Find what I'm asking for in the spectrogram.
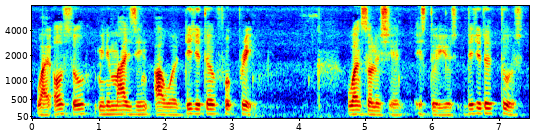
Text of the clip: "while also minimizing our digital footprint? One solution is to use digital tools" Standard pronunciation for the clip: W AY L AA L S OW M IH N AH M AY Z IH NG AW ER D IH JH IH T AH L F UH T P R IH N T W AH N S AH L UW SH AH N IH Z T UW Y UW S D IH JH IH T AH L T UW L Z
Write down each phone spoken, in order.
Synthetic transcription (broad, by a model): W AY L AA L S OW M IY N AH M AY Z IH NG AW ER D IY JH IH T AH L F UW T P R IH N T W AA N S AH L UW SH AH N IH S T UW Y UW S D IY JH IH T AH L T UW L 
